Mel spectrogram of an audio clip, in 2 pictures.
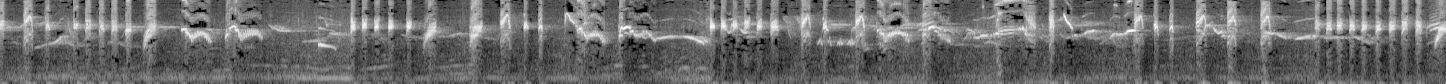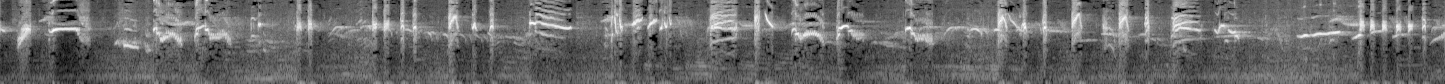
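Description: Male oriental magpie-robin (kacer) singing loudly and almost without a break: a varied song of sweeping whistles mixed with fast rattling runs of rapidly repeated notes, with a couple of brief pauses.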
